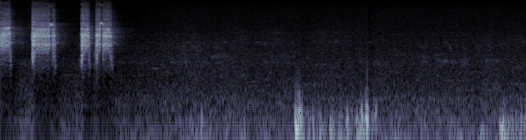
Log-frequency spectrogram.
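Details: Black francolin call: a rapid series of four scratchy, buzzy notes at the start, the last two paired, then low rumbling background noise.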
